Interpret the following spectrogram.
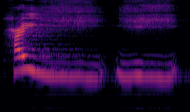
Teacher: حی یا کے اوپر تشدید، تو اس طرح رگڑ کھاتی ہوئی آواز ہوگی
